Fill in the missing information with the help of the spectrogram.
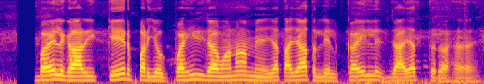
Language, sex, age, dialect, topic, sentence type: Maithili, male, 18-24, Bajjika, agriculture, statement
